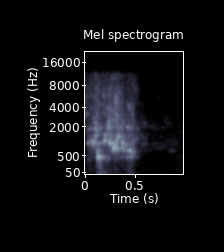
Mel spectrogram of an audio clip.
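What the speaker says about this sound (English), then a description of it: "I'm going to pour 5 cups of cold water" Cold water poured into a big bowl while making homemade yogurt, a close, bright splashing gush lasting about half a second before cutting off to silence.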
